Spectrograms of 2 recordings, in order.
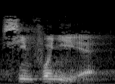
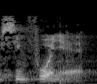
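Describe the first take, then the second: First: The stress falls where the Greek word has it. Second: The stress falls where Russian speakers put it.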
